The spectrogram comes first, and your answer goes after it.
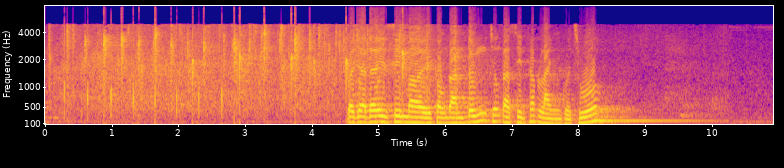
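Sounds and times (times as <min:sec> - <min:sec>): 
crowd clapping: 0:00.0 - 0:06.3
speech: 0:04.5 - 0:08.6.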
